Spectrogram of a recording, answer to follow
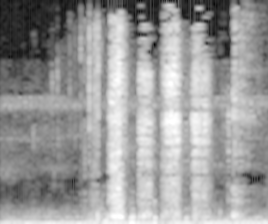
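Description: Close-miked eating: a handful of short, sharp smacking and sucking mouth noises as grilled seafood is bitten and sucked off the fingers, mostly in the second half.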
